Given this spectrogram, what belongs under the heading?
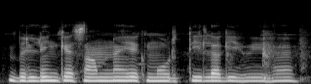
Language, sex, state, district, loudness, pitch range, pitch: Hindi, male, Jharkhand, Deoghar, -15 LUFS, 165-175 Hz, 170 Hz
